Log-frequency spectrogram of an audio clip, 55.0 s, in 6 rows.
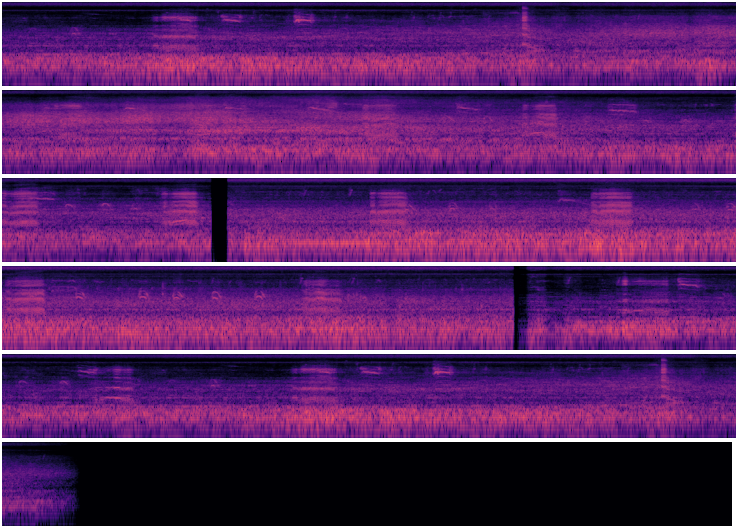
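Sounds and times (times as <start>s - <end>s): birds cawing: 0.3s - 8.0s, 8.7s - 21.0s, 22.6s - 33.9s, 35.2s - 45.7s.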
